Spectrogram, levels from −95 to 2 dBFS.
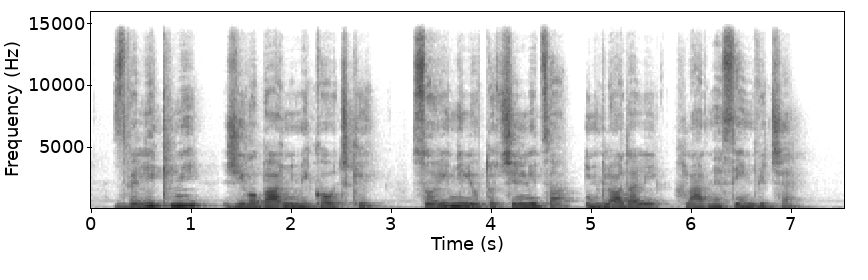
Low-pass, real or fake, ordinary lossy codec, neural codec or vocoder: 14.4 kHz; fake; none; codec, 44.1 kHz, 7.8 kbps, Pupu-Codec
